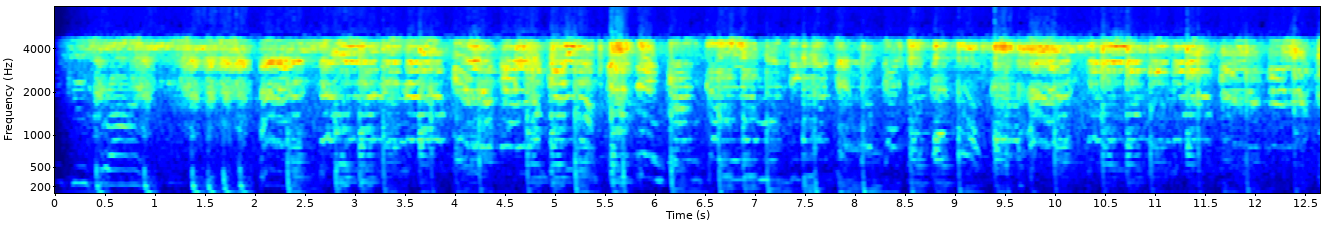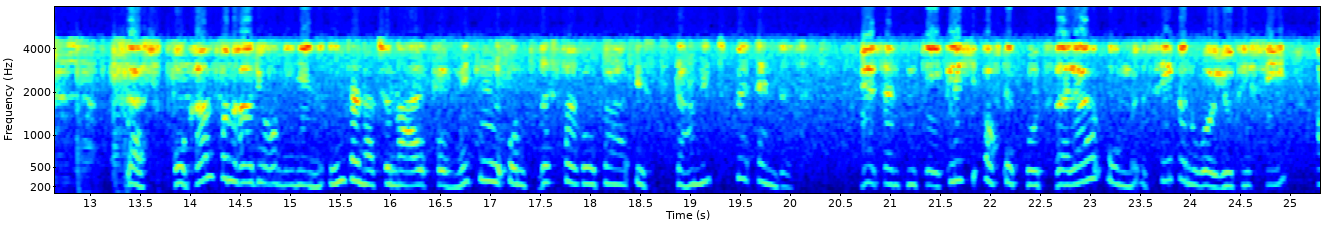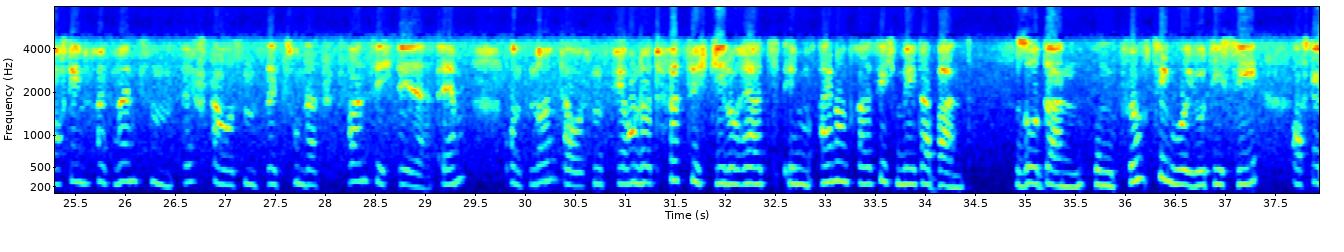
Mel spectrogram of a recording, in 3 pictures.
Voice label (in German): RRI KW deutsch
